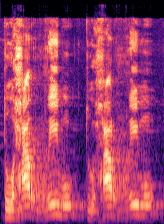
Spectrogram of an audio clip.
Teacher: تحرم تحرم یہاں پر بھی را کو جو ہے باریک پڑھیں گے پتلا پڑھیں گے. تحرم رائے مشددہ کے اوپر زیر ہے اس لیے اس کو ہم پتلا پڑھیں گے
